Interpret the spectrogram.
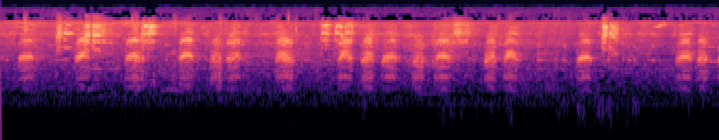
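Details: A pair of Toco Toucans foraging for fruit in riparian forest in Brazil trade rough, croaking grunts, about two a second, against a steady high insect hiss.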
